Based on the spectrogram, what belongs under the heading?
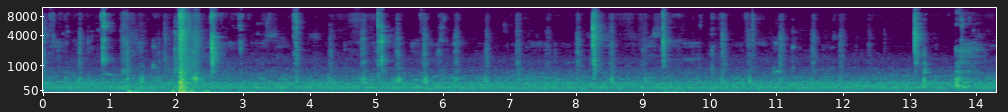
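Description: A person eating stir-fried chicken feet: scattered chewing clicks and mouth smacks, the loudest about two seconds in, over a faint steady low hum.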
